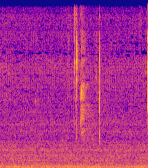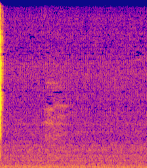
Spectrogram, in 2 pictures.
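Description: Steady low hum inside a car, with one sharp click about three seconds in.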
